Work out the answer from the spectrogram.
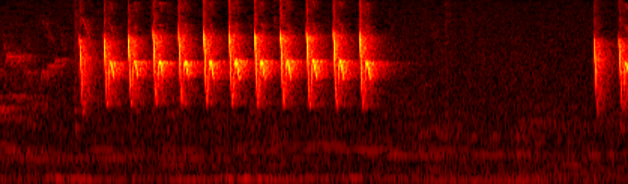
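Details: Ciblek, the bar-winged prinia, singing its 'kristal tembakan' style meant for tutoring other songbirds: one quick burst of about twelve dry buzzy chips, a pause, then the next burst starting.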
